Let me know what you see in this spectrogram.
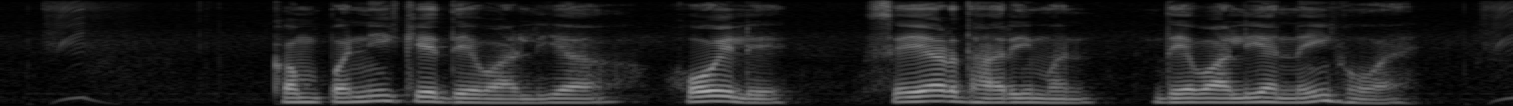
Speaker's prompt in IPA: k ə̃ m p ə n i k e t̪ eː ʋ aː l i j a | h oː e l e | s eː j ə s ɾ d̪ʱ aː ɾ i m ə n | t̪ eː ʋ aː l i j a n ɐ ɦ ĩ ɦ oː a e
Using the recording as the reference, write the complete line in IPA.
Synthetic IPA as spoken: k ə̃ m p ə n i k e d̪ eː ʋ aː l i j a | h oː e l e | s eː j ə ɾ d̪ʱ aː ɾ i m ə n | d̪ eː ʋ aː l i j a n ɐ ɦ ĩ ɦ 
